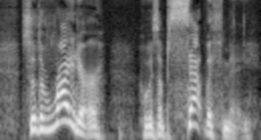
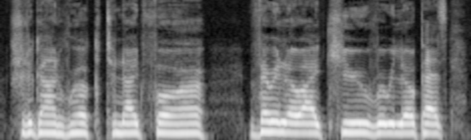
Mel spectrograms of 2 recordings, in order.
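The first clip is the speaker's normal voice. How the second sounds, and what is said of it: Bad Donald Trump impression. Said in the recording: “my bad Trump impression”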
